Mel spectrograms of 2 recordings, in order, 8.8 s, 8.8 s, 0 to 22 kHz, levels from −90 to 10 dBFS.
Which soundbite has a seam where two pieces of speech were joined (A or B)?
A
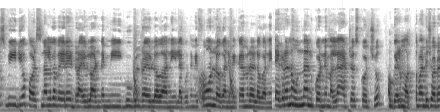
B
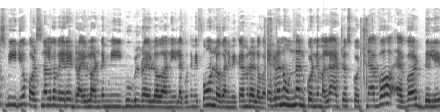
B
